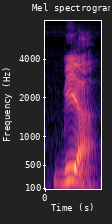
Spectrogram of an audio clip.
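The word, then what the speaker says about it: bear: বিয়া অর্থ বাল্লুক, এখানে আর এর উচ্চারণ হবে না, বিয়া অর্থ বাল্লুক।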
